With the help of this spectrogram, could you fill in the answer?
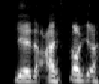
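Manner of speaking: ordinary talk, nothing marked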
